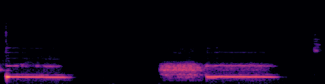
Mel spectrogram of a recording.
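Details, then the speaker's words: Expiratory wheeze on a simulation manikin (SimMan) chest, heard by stethoscope in training: two sustained, musical whistling tones on breathing out; bronchodilator (salbutamol) indicated. "this is wheezing once you hear wizes there is a step to be taken you need to Boler and give Sal"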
